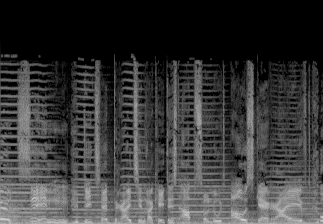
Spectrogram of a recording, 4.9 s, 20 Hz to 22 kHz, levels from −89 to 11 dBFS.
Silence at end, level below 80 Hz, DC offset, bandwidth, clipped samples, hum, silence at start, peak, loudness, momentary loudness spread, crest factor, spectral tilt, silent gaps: 0 s; -50 dBFS; under 0.1%; 17 kHz; under 0.1%; none; 0 s; -2 dBFS; -16 LUFS; 5 LU; 16 dB; -3.5 dB/octave; none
